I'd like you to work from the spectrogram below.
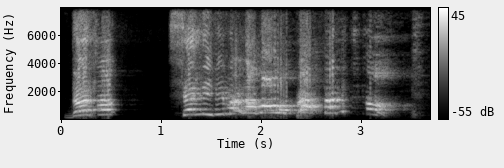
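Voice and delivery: loud, high, frenzied goal shout; real full-throated fan celebration; ecstatic shouting. Real, not acted. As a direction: yell wildly as the goal goes in.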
